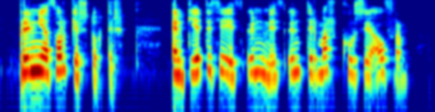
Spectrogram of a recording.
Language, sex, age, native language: Icelandic, female, 40-49, Icelandic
